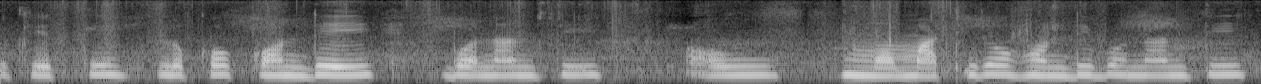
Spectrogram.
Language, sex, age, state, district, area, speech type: Odia, female, 45-60, Odisha, Sundergarh, rural, spontaneous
